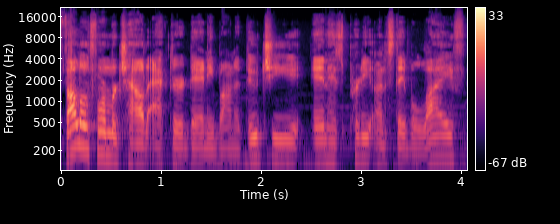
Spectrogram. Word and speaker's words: Bonaduce: The next show is Breaking Bonaduce, and is that how you pronounce it? Bonaduce? Or is it Bonaduce? I always forget how to pronounce his last name. I couldn't walk, I couldn't keep my balance, I slurred really badly, I couldn't remember anything. Danny Bonaduce is that. It's Bonaduce. Okay.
